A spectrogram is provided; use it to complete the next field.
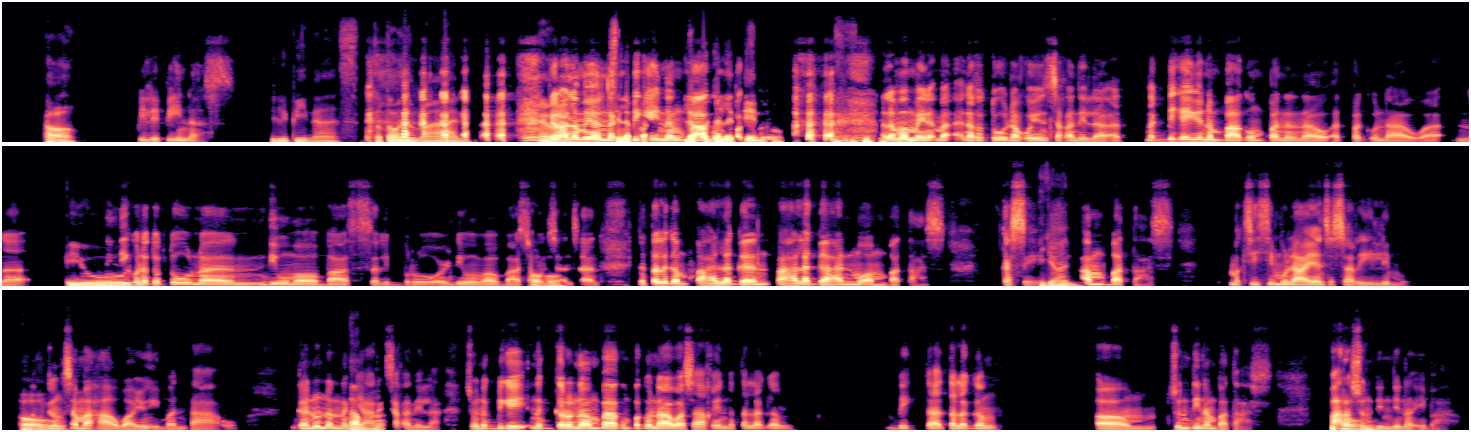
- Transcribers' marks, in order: laugh; laugh; laugh; dog barking; "bigla" said as "bigta"
- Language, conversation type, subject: Filipino, unstructured, Ano ang natutuhan mo sa paglalakbay na hindi mo matutuhan sa mga libro?
- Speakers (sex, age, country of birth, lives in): male, 25-29, Philippines, Philippines; male, 25-29, Philippines, United States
